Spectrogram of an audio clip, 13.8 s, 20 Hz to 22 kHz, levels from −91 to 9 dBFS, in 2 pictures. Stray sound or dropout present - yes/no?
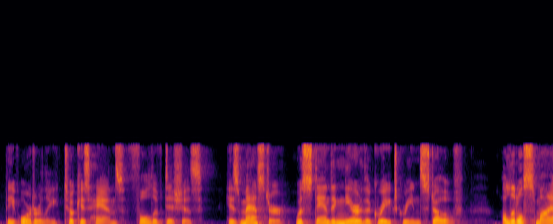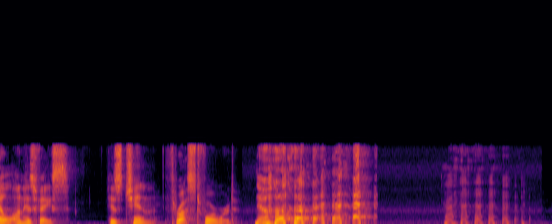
yes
